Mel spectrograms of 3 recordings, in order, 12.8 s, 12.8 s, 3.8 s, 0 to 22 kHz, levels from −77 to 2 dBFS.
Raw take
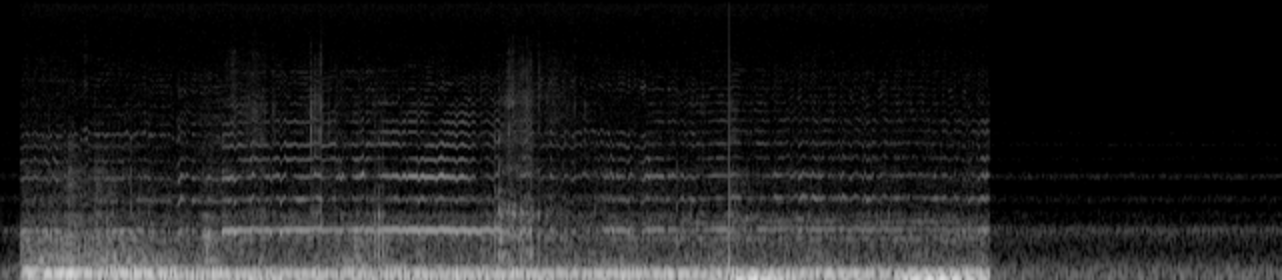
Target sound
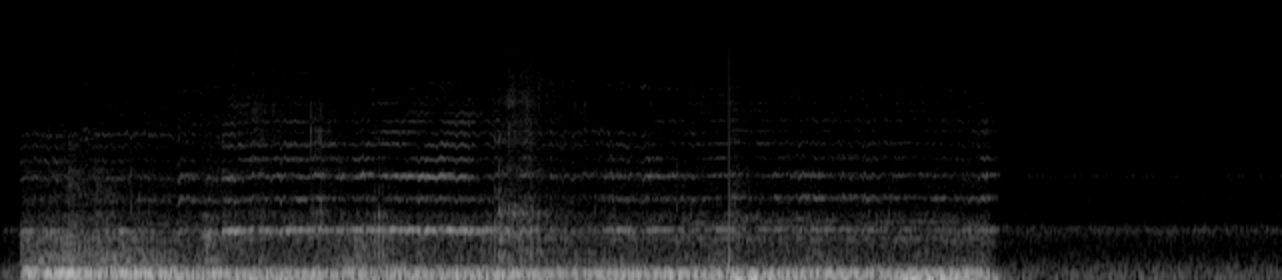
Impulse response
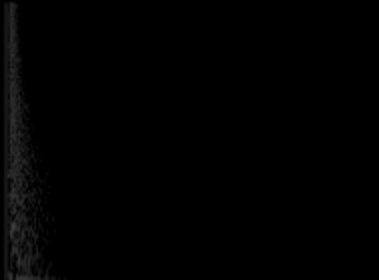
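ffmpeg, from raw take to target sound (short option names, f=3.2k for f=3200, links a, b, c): -filter_complex "[1:a]atrim=start_sample=2205,afade=t=out:st=0.16:d=0.01,atrim=end_sample=7497[a];[0:a][a]afir=irnorm=-1:irlink=0,asettb=1/sr,asplit=3[b][c][d];[b]atrim=end=3.064[e];[c]atrim=start=3.06:end=3.71,asetpts=PTS-STARTPTS,afade=t=in:d=0.004:c=qsin,afade=t=out:st=0.646:d=0.004:c=qsin,acrossover=split=4600[f][g];[g]acompressor=threshold=-57dB:ratio=4:attack=1:release=60[h];[f][h]amix=inputs=2:normalize=0[i];[d]atrim=start=3.706[j];[e][i]acrossfade=d=0.004:c1=hsin:c2=qsin[k];[k][j]acrossfade=d=0.004:c1=qsin:c2=hsin,volume=-7.5dB"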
